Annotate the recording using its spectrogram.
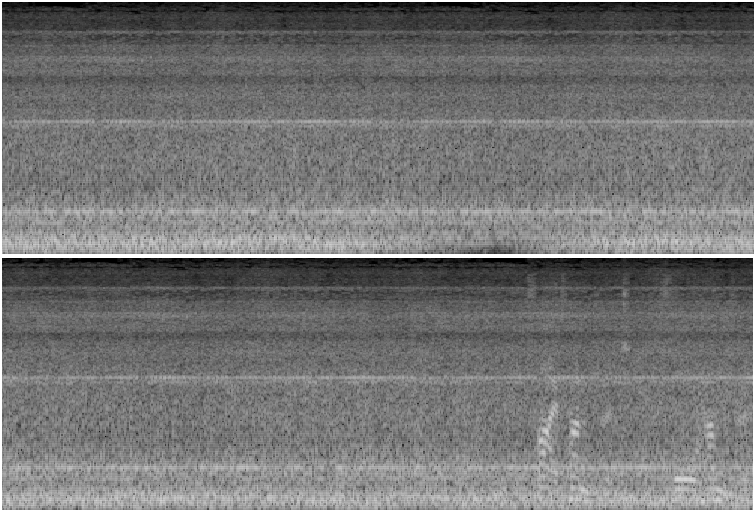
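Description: A jet engine hums steadily as an aircraft glides in to land.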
